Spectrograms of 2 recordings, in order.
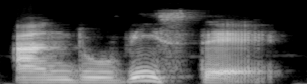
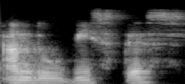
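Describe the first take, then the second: First: The word ends in a vowel, with no final s. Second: The word ends with an added final s sound. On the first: This is the standard academy form. The speaker calls it right. "the way I read them a minute ago, is exactly the way they are supposed to be said" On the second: This is a Mexican regional form. The speaker calls it wrong. "that's the Mexican way of saying all of those uh, verbs"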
